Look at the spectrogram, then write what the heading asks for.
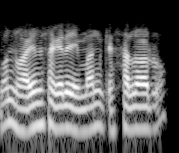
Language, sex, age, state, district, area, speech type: Assamese, male, 18-30, Assam, Dhemaji, urban, conversation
